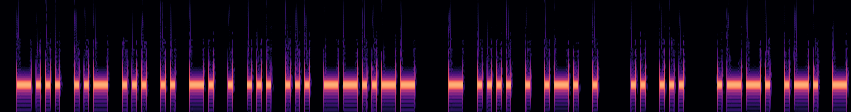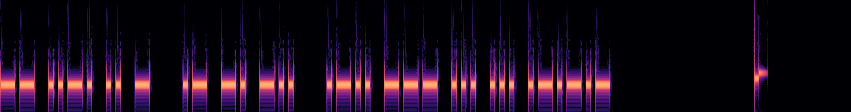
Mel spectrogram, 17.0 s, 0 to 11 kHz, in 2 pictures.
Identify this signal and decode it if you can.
Morse code, heard as a keyed tone, about 25 wpm, 700 Hz. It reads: BUSINESS, THERE IS PROFIT AND LOSS.
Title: Sentences from Top 1400 Words 25wpm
